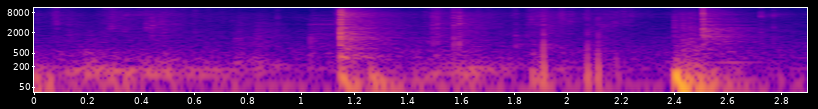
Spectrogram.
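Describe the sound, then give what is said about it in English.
A deck of playing cards, with the lands left in, being shuffled: soft papery rustling punctuated by a few sharp, crisp snaps and taps, fairly quiet overall with no one speaking. “So leave the lands in and shuffle up.”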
